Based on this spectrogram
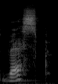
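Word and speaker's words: wesp: In Dutch, it's vesp. Yeah, vesp. And in Norwegian, it's veps. So you turn around two letters, and I didn't notice because that's just how I always pronounced it.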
